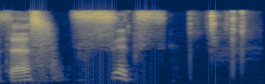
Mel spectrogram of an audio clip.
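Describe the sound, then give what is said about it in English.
A quick run of sharp plastic clicks, five or six in an irregular burst, follows a short vocal sound and a stretch of breathy hiss as someone clicks a pen drive. “Oh, I think I was clicking something. My pen drive.”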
